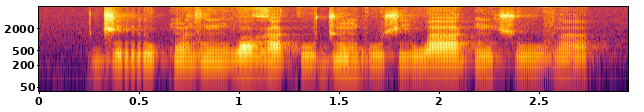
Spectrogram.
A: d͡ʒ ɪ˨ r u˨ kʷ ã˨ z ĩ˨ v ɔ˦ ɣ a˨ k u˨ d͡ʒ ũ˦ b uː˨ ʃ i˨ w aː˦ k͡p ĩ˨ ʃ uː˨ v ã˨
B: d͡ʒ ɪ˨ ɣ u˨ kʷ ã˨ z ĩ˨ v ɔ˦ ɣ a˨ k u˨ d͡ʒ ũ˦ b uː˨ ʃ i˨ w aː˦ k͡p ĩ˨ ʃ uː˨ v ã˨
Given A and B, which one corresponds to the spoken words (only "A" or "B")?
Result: A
